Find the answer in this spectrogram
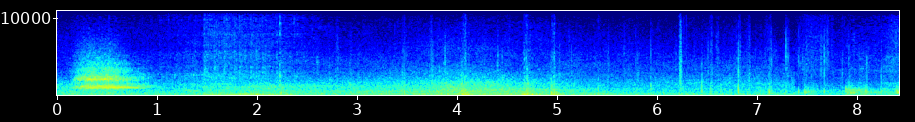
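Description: A car driving past close by, its engine and tyres giving a steady rush for several seconds. A short, high squeal is heard in the first second.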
